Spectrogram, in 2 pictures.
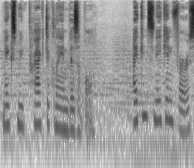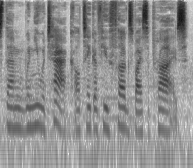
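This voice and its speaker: A woman's voice: mid-range voice, fairly quick, close to an everyday voice. An actress playing a cocky, wisecracking young female agent in a video game, with a wry, breezy manner. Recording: music playing behind.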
